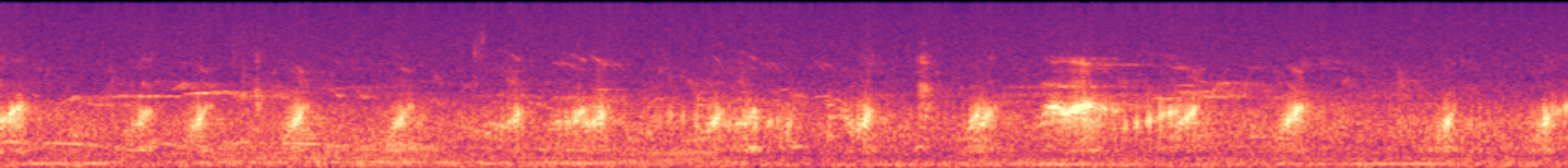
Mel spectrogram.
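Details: Steady chorus of short frog croaks repeated about twice a second, one louder croak near the middle, over a faint low hum.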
